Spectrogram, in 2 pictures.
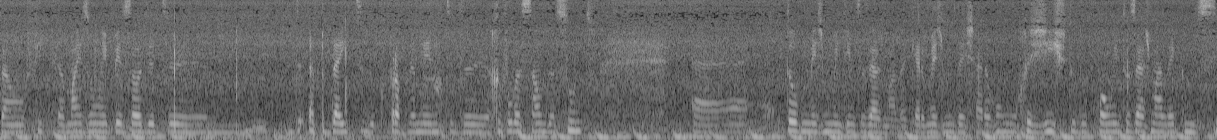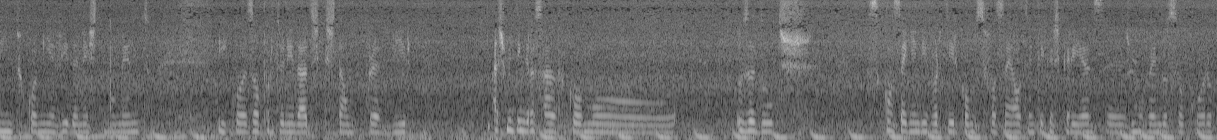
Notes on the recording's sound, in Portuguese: Mini episódio na praia.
